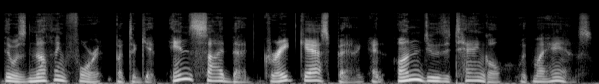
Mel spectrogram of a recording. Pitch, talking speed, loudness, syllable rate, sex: 145 Hz, 200 wpm, -18 LUFS, 4.7 syllables/s, male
